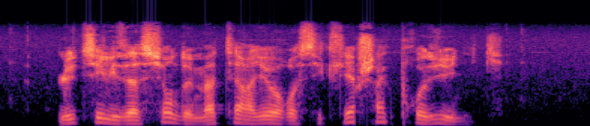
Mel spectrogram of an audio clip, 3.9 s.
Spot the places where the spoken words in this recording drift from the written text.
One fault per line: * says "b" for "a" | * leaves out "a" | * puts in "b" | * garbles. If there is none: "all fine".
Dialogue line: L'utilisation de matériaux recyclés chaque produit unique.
all fine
